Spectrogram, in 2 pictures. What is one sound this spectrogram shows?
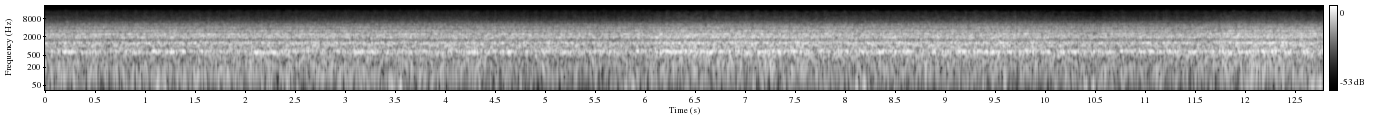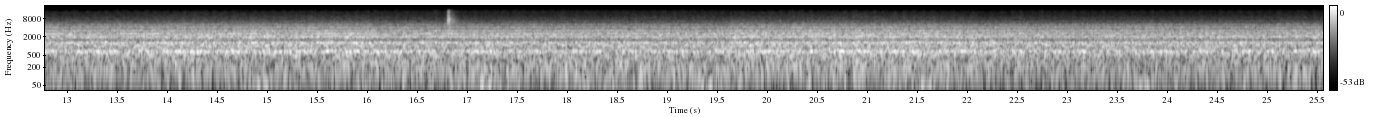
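An electric locomotive hums steadily while standing still.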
